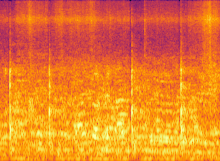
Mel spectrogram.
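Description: A large knife chopping black carp on a wooden chopping block: about four sharp knocks of the blade striking the block, spread over two seconds.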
